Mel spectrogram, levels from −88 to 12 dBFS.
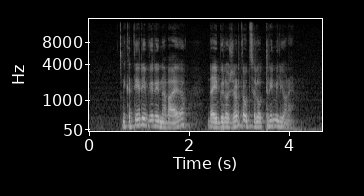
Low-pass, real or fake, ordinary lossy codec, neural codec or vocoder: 14.4 kHz; fake; none; vocoder, 44.1 kHz, 128 mel bands every 512 samples, BigVGAN v2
